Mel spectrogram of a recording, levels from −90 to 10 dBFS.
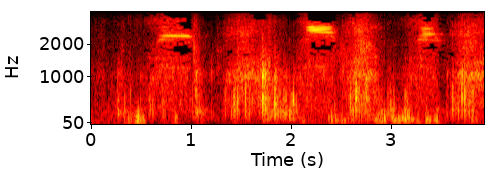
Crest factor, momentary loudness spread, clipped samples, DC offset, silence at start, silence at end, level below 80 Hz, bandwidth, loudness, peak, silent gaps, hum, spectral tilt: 24 dB; 17 LU; under 0.1%; under 0.1%; 0 s; 0 s; -48 dBFS; 4 kHz; -25 LUFS; -4 dBFS; none; none; -1.5 dB/octave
